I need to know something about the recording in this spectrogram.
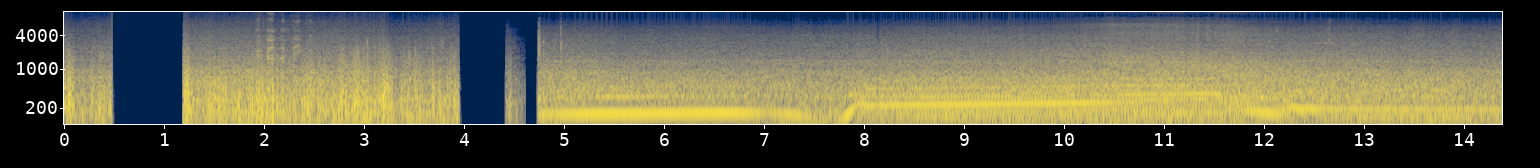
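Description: Camaro SS V8 engine running at highway speed, heard from inside the open-top car with wind and road noise over it. Its note dips and then climbs about eight seconds in, and eases a little near the end. The sound cuts out completely twice in the first five seconds.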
